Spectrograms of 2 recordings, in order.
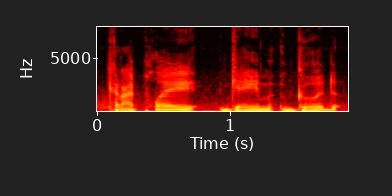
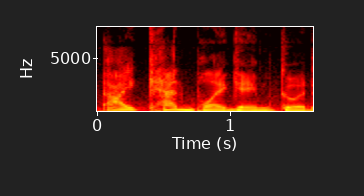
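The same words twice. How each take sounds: First: Slow dumb caveman asking; dopey slow caveman question, rising. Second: Slow dumb caveman boast; dopey slow caveman statement, falling. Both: Acted. Dumb caveman gamer bit.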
